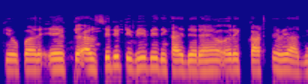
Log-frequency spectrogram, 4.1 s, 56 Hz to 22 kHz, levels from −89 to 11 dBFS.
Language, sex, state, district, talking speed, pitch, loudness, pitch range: Hindi, male, Chhattisgarh, Raigarh, 220 wpm, 160 Hz, -15 LUFS, 155-170 Hz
